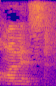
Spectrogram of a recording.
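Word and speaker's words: honest: ऑनेस्ट. H silent होता है, ऑनेस्ट तो ओ का साउंड आ रहा है, तो ओ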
